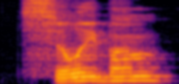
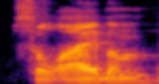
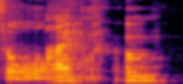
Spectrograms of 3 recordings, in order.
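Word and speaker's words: Silybum: Silibum, which salibum is actually the way you're supposed to pronounce it. Thanks, Doc Jones for ruining that pronunciation for me. He always calls it silibum. No, it's salibum.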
